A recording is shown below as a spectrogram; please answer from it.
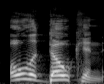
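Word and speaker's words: Oladokun: here south dakota state chris oludokin is how you pronounce that one this is a very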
